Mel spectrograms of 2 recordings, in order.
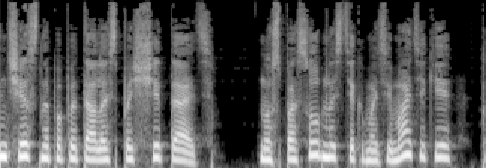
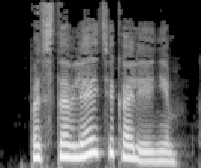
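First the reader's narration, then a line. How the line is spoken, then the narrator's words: Snorting. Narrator (Russian): хмыкнул магистр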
